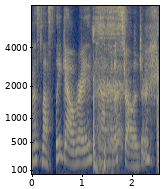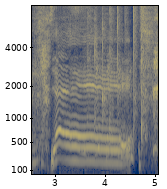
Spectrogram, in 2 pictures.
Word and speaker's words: Galbraith: how do you say your last name oh galbraith galbraith galbraith so leslie galbraith do you want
